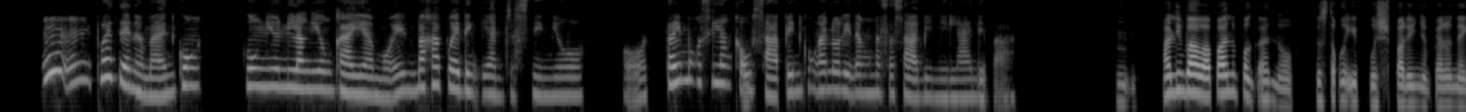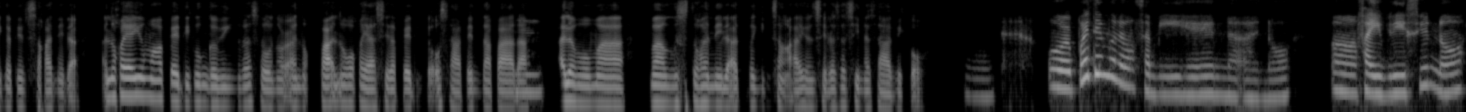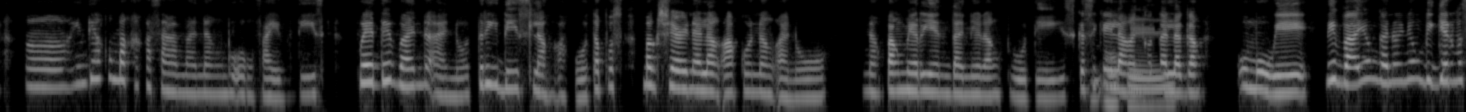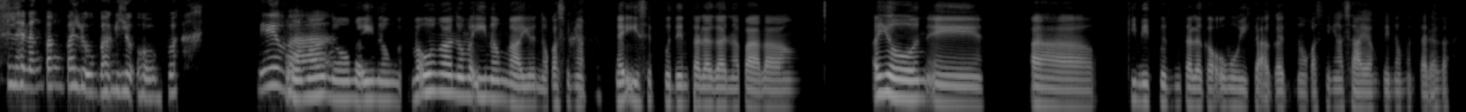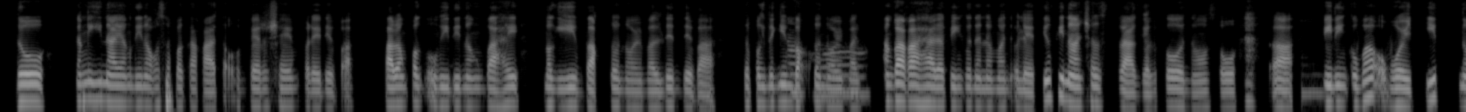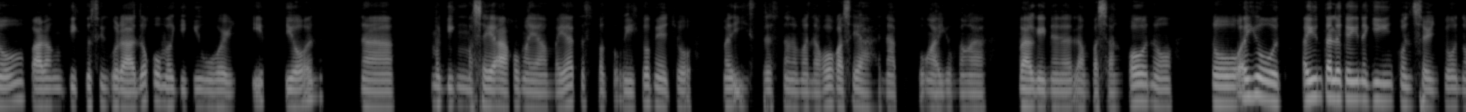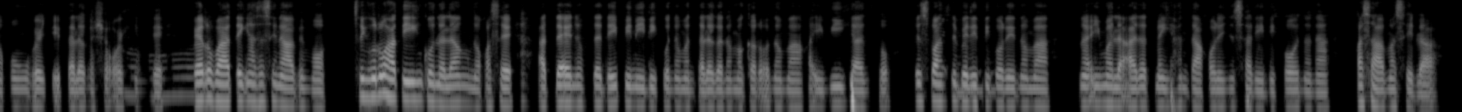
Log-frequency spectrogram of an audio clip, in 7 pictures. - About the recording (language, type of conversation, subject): Filipino, advice, Paano ko dapat timbangin ang oras kumpara sa pera?
- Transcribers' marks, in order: gasp; laughing while speaking: "sila ng pangpalubag loob"; chuckle; teeth sucking; in English: "back to normal"; in English: "back to normal"; in English: "financial struggle"; gasp; in English: "at the end of the day"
